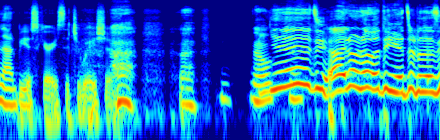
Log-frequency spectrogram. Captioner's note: whimpering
